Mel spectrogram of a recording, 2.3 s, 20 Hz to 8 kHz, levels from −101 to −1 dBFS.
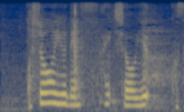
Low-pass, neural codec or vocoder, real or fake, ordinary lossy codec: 7.2 kHz; none; real; none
